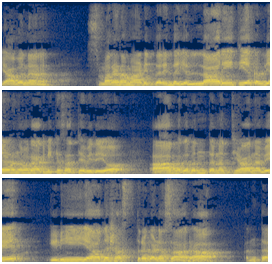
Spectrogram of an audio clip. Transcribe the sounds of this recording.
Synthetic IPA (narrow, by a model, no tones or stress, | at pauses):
jaːʋɐnːɐ | smɐɾɐɳɐmaːɽid̪ːɐɾind̪ɐɛlːaːɾiːt̪ijɐkɐljaːɳɐnɐmɐɡaːɡɐlikːe̞saːd̪ʱjɐʋid̪ejoː | aːbʱɐɡɐʋɐnt̪ɐnɐd̪ʱjaːnɐʋeː | iɽijaːd̪ɐʃaːst̪ɾɐɡɐɭɐsaːɾaː | ɐnt̪ɐ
